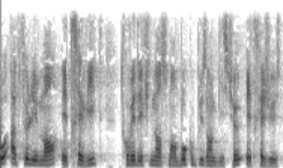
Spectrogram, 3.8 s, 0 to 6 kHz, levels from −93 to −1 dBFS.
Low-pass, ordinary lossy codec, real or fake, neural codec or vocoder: 5.4 kHz; none; real; none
